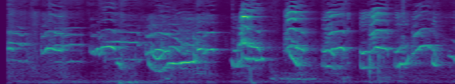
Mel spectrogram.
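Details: Chihuahua puppy whimpering as it tries to get back into bed indoors: high, squeaky, wavering whines in quick succession with short breaks, some rising and falling in pitch.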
